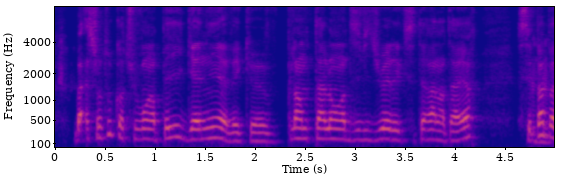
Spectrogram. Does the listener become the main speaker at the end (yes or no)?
no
